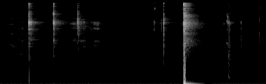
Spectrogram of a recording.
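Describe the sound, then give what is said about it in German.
Handcuffs clicking shut as police officers cuff a suspect: a string of sharp, bright metallic ratchet clicks, irregularly spaced, with two heavier snapping clacks standing out among the lighter ticks. No voices. “Die Polizisten legen dem Täter Handschellen an.”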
